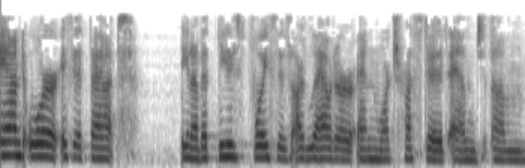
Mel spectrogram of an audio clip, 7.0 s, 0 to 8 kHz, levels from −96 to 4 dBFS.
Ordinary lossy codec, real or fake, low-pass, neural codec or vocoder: MP3, 24 kbps; fake; 7.2 kHz; codec, 24 kHz, 1.5 kbps, HILCodec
